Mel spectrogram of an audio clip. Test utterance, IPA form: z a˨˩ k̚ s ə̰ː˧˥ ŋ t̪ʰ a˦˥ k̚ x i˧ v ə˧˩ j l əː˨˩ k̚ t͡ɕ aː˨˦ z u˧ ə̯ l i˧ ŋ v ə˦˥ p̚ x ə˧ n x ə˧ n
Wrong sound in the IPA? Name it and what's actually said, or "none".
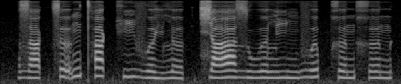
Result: none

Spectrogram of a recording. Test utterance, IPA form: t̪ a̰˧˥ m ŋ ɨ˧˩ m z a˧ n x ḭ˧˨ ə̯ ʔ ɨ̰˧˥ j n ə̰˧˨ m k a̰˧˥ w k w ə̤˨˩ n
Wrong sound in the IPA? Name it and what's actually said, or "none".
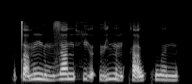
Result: none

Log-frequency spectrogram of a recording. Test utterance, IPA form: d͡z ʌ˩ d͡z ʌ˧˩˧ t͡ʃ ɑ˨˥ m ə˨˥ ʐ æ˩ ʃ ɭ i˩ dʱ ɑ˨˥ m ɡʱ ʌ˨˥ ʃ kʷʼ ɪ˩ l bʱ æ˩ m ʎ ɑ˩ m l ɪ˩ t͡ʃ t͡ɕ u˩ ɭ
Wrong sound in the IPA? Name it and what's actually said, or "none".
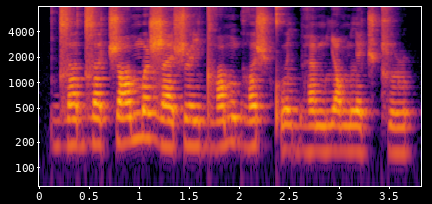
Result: none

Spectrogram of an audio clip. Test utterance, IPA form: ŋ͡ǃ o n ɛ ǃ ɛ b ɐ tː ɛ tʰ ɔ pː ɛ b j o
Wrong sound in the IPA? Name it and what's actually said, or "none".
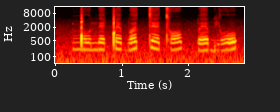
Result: none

